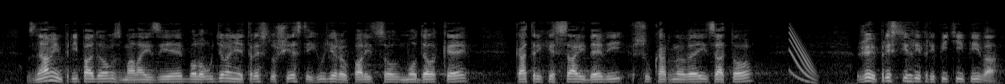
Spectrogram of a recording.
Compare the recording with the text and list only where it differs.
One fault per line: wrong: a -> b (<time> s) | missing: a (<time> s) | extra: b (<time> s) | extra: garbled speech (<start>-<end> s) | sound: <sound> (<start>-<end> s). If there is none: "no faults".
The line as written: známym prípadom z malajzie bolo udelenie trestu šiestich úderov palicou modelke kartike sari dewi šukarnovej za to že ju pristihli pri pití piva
sound: chirp (7.9-8.2 s)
